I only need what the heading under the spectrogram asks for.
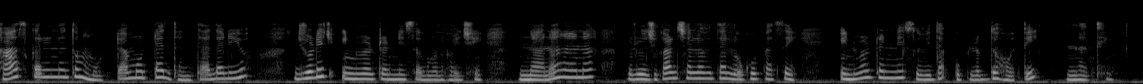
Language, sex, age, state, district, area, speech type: Gujarati, female, 18-30, Gujarat, Mehsana, rural, spontaneous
